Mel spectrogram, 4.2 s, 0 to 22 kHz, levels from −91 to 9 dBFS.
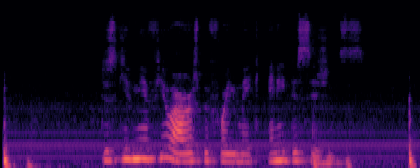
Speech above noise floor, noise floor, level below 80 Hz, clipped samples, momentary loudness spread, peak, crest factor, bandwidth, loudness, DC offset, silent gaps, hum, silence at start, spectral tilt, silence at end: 29 dB; -61 dBFS; -58 dBFS; under 0.1%; 20 LU; -14 dBFS; 20 dB; 13.5 kHz; -33 LUFS; under 0.1%; none; none; 0.05 s; -8 dB/octave; 0.05 s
